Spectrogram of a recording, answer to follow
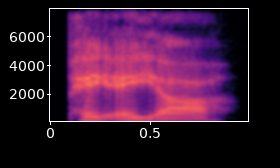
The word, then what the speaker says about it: paella: Note that has a subtle emphasis on the first syllable, paella.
